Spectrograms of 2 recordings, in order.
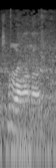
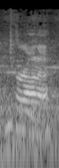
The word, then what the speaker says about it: Toronto: Toronto. Toronto? Oh, Toronto. Toronto. Toronto. Toronto. Toronto. There's a second T. I know. No, but you don't announce. Why is it there? With the A either? Toronto.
